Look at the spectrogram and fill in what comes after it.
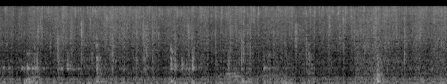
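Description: Sliced green onions and cheongyang chili peppers sizzling in hot oil in a nonstick pan, with the scrape and tap of a wooden spatula stirring them.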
